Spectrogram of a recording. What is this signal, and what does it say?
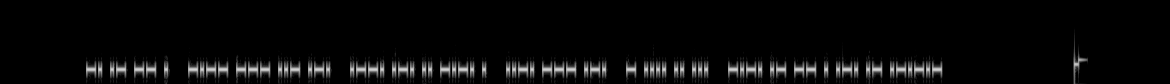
Morse code, heard as a keyed tone, about 37 wpm, 700 Hz. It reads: NAME YOUR PRICE FOR THIS CAMERA.
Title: Sentences from Top 1000 Words - Review Part 5 - 40wpm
